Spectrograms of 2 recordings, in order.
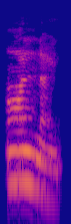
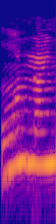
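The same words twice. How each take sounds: First: ऑनलाइन as "awn-line", pitched lower; ऑनलाइन with vowel between aa and o; correct open vowel. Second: ऑनलाइन as "ohn-line"; ऑनलाइन pitched higher, first vowel a closed o; wrong closed o. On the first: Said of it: "आ के ऊपर अर्धचंद्रा". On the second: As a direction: say ऑनलाइन with a long pure o. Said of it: "इसको हम ऑनलाइन नहीं पढ़ते". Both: Shown as a demonstration.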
